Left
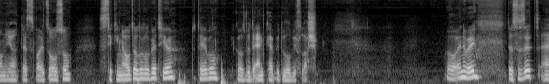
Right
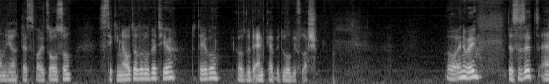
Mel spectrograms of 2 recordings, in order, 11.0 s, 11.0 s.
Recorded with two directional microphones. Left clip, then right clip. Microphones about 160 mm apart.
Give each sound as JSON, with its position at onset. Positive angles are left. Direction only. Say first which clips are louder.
{"t": 0.0, "sound": "speech", "louder": "left 5 dB", "side_deg": 35}
{"t": 8.9, "sound": "speech", "louder": "left 4 dB", "side_deg": 35}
